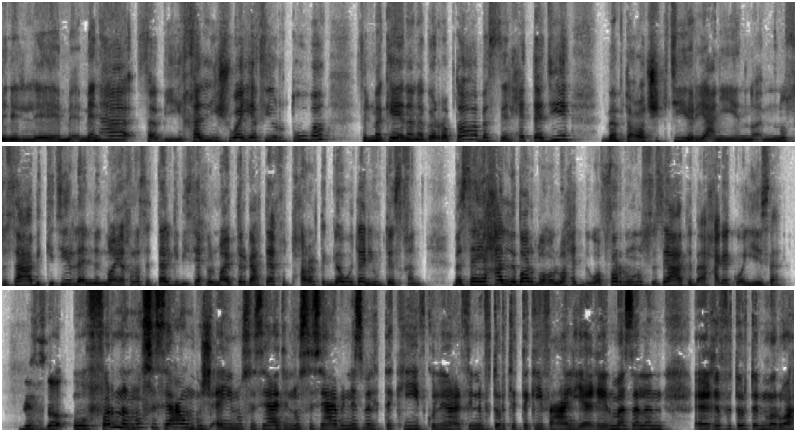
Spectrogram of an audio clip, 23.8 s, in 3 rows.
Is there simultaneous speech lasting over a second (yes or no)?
no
